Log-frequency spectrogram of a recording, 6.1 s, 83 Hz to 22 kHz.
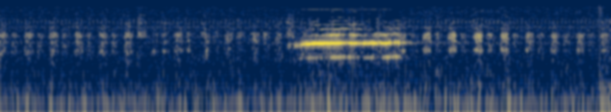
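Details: Peregrine falcons in Poland's Barycz Valley, 27 August 2022, as one returns from hunting: soft rapid ticking notes run throughout, interrupted by a sustained, slightly rising wail about one second long.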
